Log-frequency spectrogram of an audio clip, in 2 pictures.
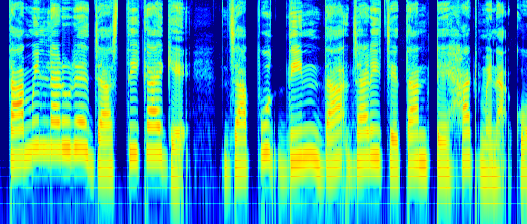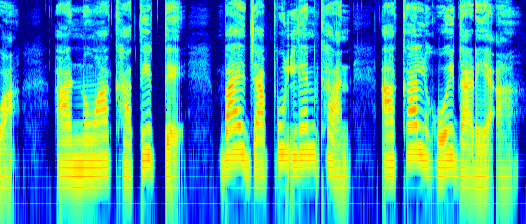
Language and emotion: Santali, neutral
